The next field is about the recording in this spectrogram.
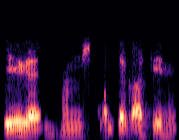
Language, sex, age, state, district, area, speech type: Urdu, male, 18-30, Bihar, Araria, rural, conversation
